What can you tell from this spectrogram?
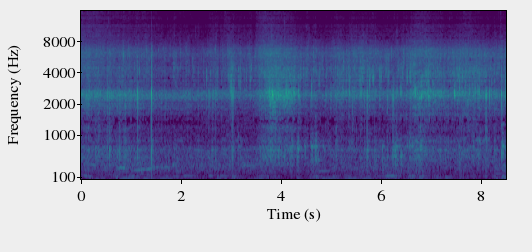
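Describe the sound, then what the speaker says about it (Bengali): Onions fry in oil with cumin and five-spice, making a soft, steady sizzle with scattered pops and light stirring scrapes, fairly quiet and close, with no voices. "পেঁয়াজ ভাজা হয়ে গেল"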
